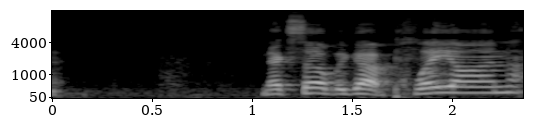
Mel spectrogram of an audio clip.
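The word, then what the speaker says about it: Plaion: next up we got play on I believe how you say it p l a i o n will publish Uncharted director's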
